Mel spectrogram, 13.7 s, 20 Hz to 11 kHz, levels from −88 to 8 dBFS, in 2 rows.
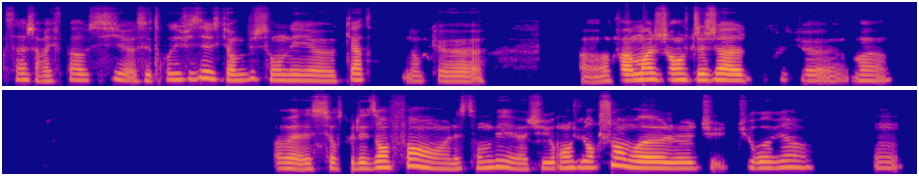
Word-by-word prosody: Ça, 200 - -5
j'arrive 165 -5 -1
pas 195 -1 -2
aussi, 195 +2 -5
heu, - - -4
c'est 180 - -5
trop 200 +3 -7
difficile 210 +4 -1
parce 220 - -2
qu'en 185 -2 0
plus 220 +2 -6
on 185 0 -1
est, 175 -1 -2
heu 165 -1 -2
4, 195 -1 0 0.2
donc 160 - -11
heu 155 -1 -2 0.8
oh, - - -5
enfin 180 +2 +4
moi, 205 +2 +7
je 205 -1 0
range 200 0 +5
déjà 195 -1 +5
des - - -18 0.2
trucs, 200 -2 -24
heu, 175 0 -5
voilà. 180 -1 -5 2.3
Ouais, 175 -2 0
surtout 180 +1 -4
les 180 +2 -1
enfants, 210 -3 +3
laisse 170 +2 -7
tomber, 200 -2 -2
tu 180 +2 -3
ranges 195 +2 0
leur 200 0 0
chambre, 245 -5 +3
heu, 185 -1 +4
tu 210 - -12
tu - - -15
reviens 200 +2 -2 0.5
mmh. 195 0 -9
195 Hz, 185 wpm, -21 LUFS, 180-205 Hz, 2.3 s, moi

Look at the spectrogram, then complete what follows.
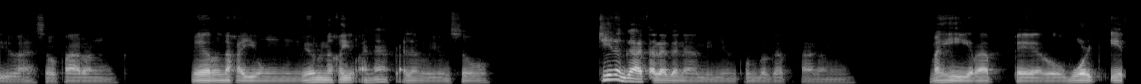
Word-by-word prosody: diba 75 +2 -6
so 75 0 -6
parang 80 -1 -4 0.7
meron 95 0 +4
na - - +1
kayong 85 -1 -2
meron 105 +3 +2
na 105 - +2
kayong 105 0 0
anak, 110 +2 -5
alam 90 0 -4
mo - - -8
yun 85 +2 -10
so 85 -1 -8 1.0
tsinaga 210 -8 +5 0.2
talaga 95 -1 +4
namin 85 -3 -7
yun 85 -1 -12
kumbaga 80 -1 -9 0.2
parang 75 +1 -13 0.8
mahirap 85 -1 +1
pero 80 0 +1
worth 95 +2 +3
it, - - 0
85 Hz, 125 wpm, -24 LUFS, 80-95 Hz, 1.0 s, tsinaga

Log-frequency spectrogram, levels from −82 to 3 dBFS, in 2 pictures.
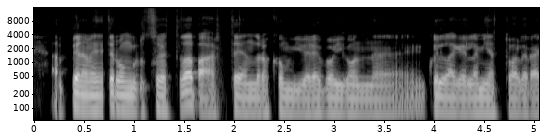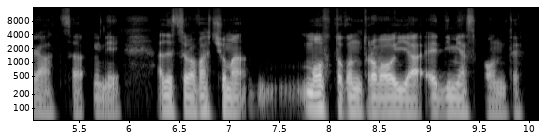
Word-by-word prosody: appena 100 -3 +2
metterò 95 +2 +2
un 95 -1 +3
gruzzoletto 90 +2 -3
da 120 0 +6
parte, 80 +1 0
andrò 85 -1 -1
a - - -10
convivere 80 -2 -2
poi 85 -1 0
con 80 -1 -4 0.3
quella 90 -2 0
che 85 0 -1
è - - -3
la 85 0 -1
mia 85 -2 0
attuale 80 0 -4
ragazza. 75 -2 -5
Quindi, - - -5 0.4
adesso 90 0 +1
lo 90 - +4
faccio 95 -1 0
ma, 85 0 +2
mhmm, - - -18 0.5
molto 100 -3 +5
controvoglia 85 -1 +4
e 90 - 0
di 90 +2 -2
mia 85 -1 0
sponte. 75 -2 -8
85 Hz, 180 wpm, -26 LUFS, 80-90 Hz, 0.5 s, da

